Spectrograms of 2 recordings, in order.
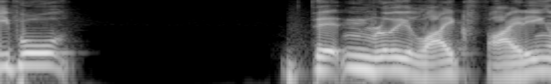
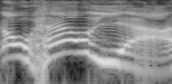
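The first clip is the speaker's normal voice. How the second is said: high, gleeful mock enthusiasm; retold eager relish; 11 semitones higher, slower than usual. Orcs accepting a fight, eager. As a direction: jump at the offer of a fight.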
